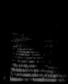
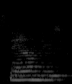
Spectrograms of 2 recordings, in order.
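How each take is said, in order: The two takes are said the same way.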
